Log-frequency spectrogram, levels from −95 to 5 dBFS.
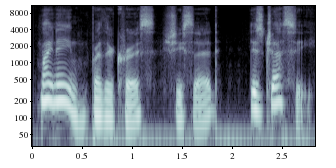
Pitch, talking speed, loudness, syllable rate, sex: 130 Hz, 170 wpm, -17 LUFS, 4.4 syllables/s, male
